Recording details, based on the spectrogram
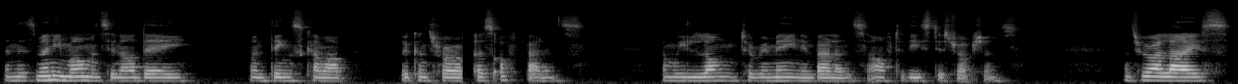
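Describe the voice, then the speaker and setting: Slow, mellow woman guiding meditation. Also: lowish voice. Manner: soothing, gentle, unhurried with long pauses. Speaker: yoga therapist guiding a meditation. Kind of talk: guided relaxation meditation.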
